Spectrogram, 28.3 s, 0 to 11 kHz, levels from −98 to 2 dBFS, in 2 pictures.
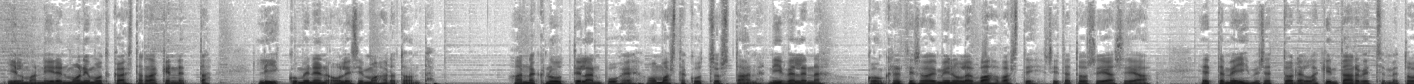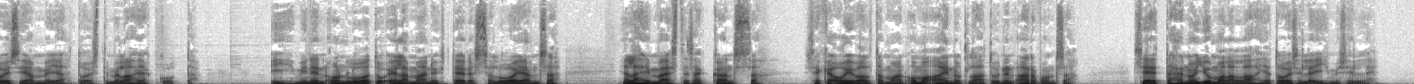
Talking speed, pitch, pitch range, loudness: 105 wpm, 90 Hz, 80-105 Hz, -16 LUFS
